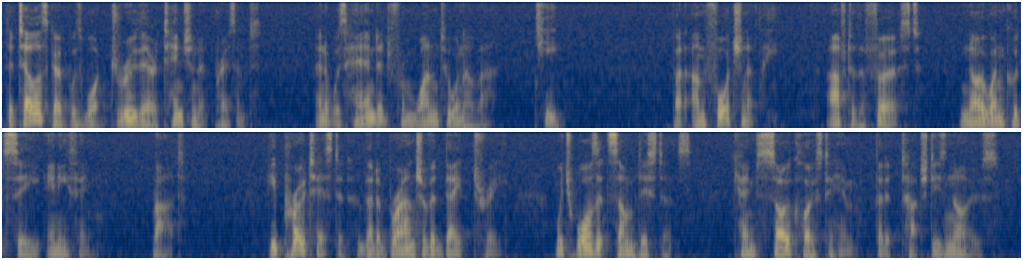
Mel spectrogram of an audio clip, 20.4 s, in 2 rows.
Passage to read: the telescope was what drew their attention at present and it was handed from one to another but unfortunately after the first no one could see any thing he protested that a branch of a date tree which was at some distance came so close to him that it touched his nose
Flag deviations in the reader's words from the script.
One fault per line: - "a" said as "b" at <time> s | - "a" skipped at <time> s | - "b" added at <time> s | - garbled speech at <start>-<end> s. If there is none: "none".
- "t" added at 5.3 s
- "any thing" said as "anything but" at 10.6 s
